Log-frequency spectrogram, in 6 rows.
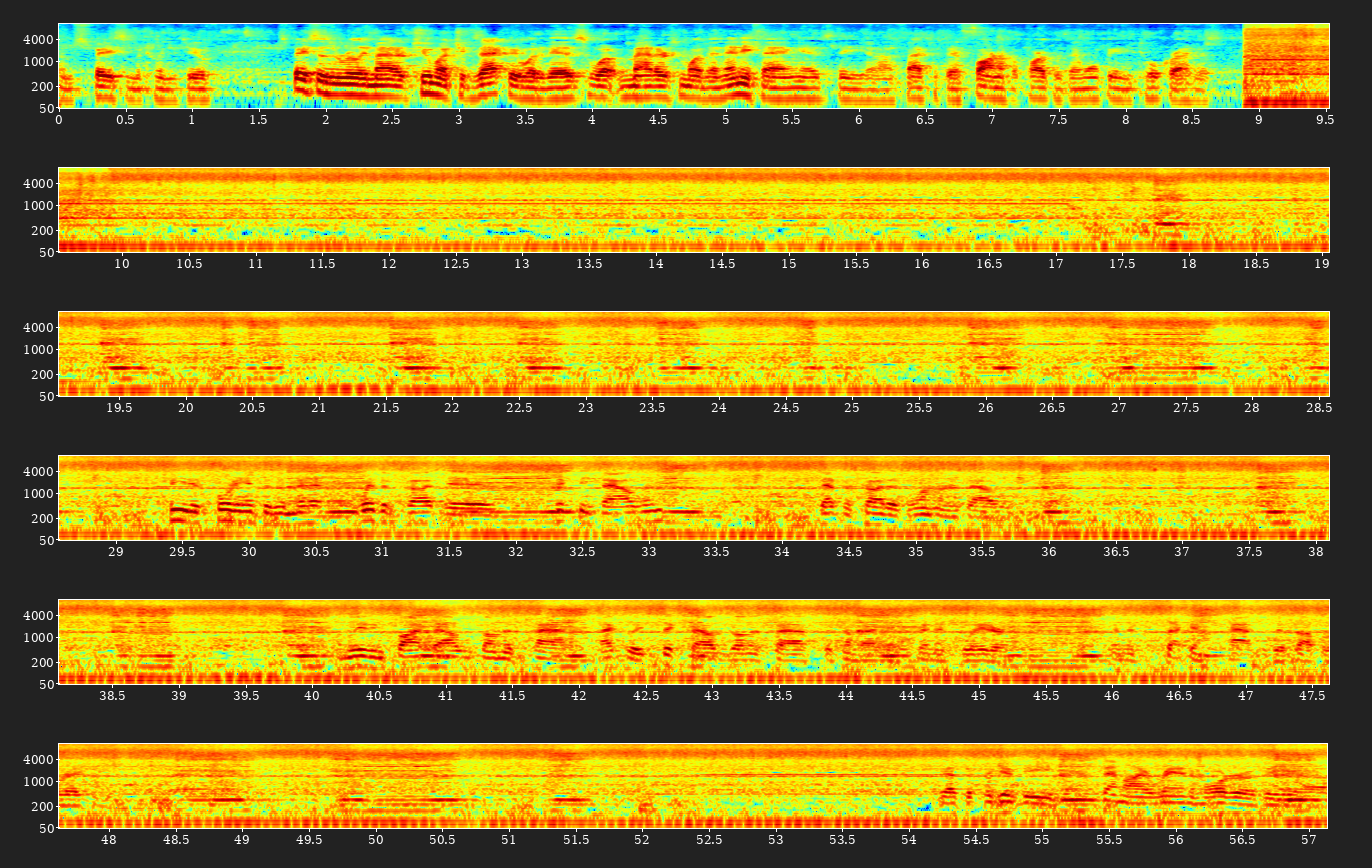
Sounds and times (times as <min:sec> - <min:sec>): Speech: 0:00.0 - 0:08.8, 0:29.4 - 0:33.2, 0:34.3 - 0:35.8, 0:40.2 - 0:47.9, 0:54.2 - 0:57.1
Drill: 0:08.9 - 0:57.1.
